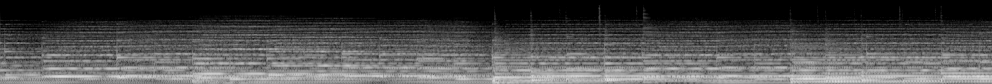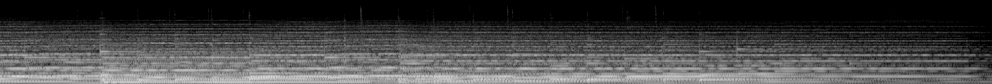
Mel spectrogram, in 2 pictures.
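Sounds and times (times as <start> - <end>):
soft background music: 0.0 - 19.8.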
